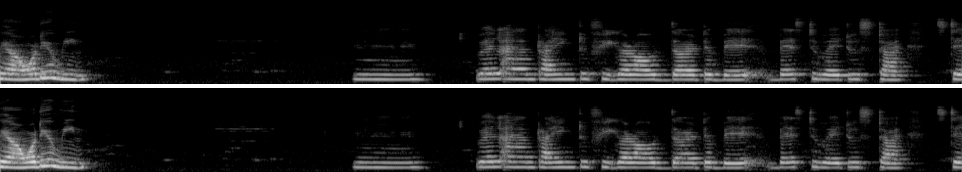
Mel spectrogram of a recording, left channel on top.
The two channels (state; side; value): normal; both; correlation 0.35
